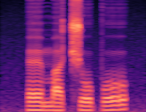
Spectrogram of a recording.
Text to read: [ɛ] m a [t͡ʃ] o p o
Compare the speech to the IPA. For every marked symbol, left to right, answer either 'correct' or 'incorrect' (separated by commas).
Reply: correct, correct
